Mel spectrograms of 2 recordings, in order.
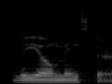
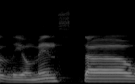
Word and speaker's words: Leominster: Leominster. – Leominster. – Leominster. Leominster. All right, so we got Worcester, Leominster.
